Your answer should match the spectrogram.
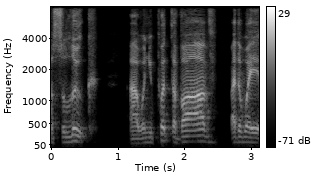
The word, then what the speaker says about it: vav: When you put the vav, by the way, vav could be pronounced wow, but I'm going to go with vav because that's the way modern Hebrew pronounce it.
